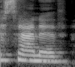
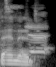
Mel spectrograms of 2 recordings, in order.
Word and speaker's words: Senedd: The Senedd. So that's Senedd. SENEDD. Interesting. Sounds a bit like Senate. Yes, but it's pronounced with the like the THE.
